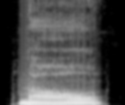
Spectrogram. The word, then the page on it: 挠: náo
